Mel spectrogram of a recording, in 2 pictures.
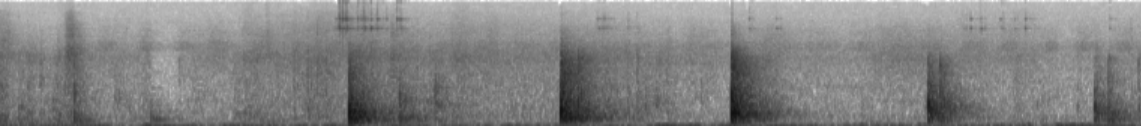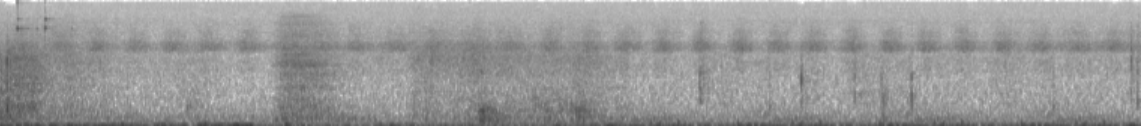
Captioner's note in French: chants de cigales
